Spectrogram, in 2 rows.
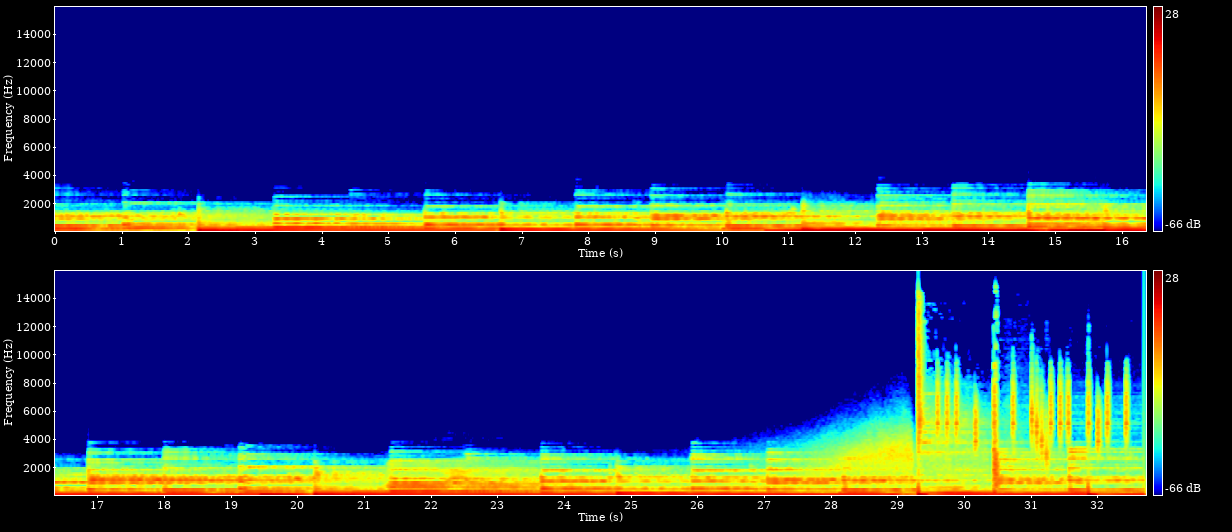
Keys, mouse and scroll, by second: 3.6 double click, 4.7 ctrl+space, 5.0 ctrl+click, 6.4 ctrl+v, 6.7-7.4 scroll down 1, 9.3 typing, 11.1 ctrl+space, 11.5 ctrl+click, 11.9 double click, 13.1 right click, 15.9 double click, 19.9 double click, 20.8 shift+click, 21.2 typing, 22.2 scroll up 1, 23.1 double click, 23.9 scroll down 1, 26.7 scroll up 1, 27.8 double click, 31.0 right click, 31.9 double click, 32.4 scroll down 1.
